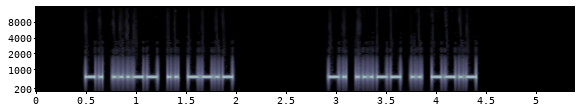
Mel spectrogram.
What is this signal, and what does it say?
Morse code, heard as a keyed tone, about 34 wpm, 700 Hz. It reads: N3IQ N3IQ
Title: Call Signs Repeated 3x - 35wpm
